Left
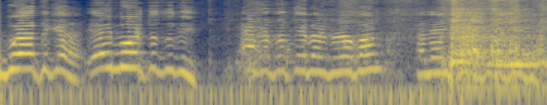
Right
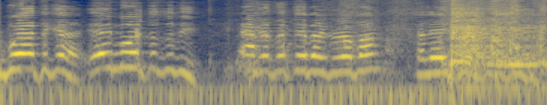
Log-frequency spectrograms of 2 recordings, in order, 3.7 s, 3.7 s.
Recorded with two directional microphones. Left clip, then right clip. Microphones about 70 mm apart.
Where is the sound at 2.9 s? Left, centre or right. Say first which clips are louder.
Left 2 dB; left.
